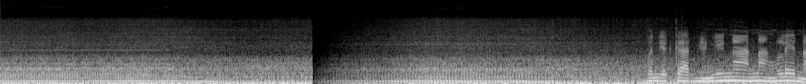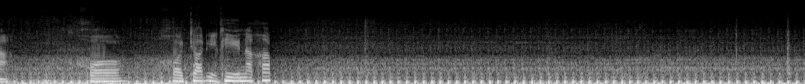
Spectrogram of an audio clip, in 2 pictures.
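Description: A motorcycle engine runs close by, rising and falling in pitch as it accelerates and shifts gears.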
